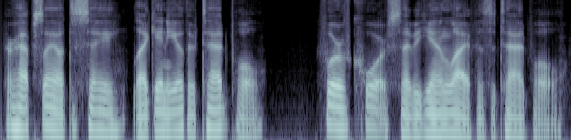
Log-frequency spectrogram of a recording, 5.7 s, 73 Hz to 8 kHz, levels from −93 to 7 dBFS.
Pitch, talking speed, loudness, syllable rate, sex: 95 Hz, 190 wpm, -22 LUFS, 5.3 syllables/s, male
